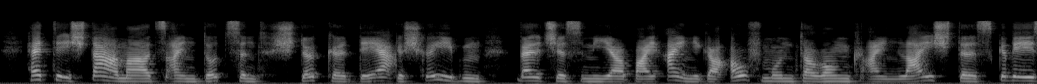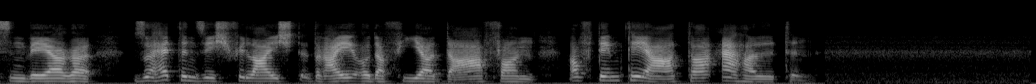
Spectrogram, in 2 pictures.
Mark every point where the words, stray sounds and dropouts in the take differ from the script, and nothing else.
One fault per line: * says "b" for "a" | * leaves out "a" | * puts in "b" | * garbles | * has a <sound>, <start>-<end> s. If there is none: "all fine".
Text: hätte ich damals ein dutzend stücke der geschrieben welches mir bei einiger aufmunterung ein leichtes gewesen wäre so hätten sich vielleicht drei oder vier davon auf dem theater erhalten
all fine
